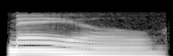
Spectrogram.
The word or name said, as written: male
